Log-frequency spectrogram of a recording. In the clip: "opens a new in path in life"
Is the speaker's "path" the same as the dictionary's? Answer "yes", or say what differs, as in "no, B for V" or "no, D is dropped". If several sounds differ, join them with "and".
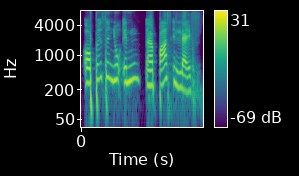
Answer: no, S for TH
